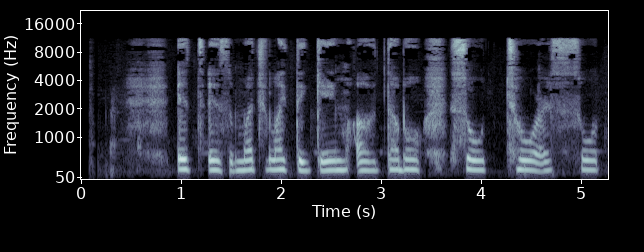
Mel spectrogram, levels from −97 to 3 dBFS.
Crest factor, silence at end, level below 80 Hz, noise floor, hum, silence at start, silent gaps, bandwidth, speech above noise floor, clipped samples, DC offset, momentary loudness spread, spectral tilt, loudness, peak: 22 dB; 0.1 s; -78 dBFS; -44 dBFS; none; 0.3 s; none; 12 kHz; 21 dB; under 0.1%; under 0.1%; 9 LU; -2.5 dB/octave; -22 LUFS; -2 dBFS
